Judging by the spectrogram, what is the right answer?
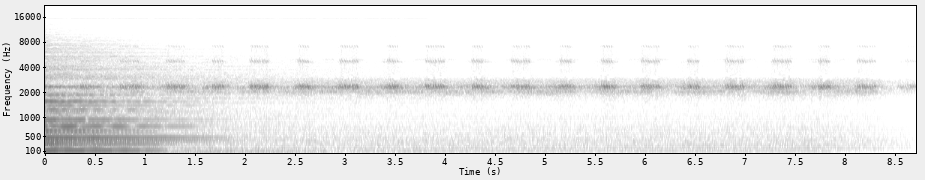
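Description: The final chord of the music dies away over the first second or so, leaving a single cricket chirping in an even rhythm, about two to three chirps a second, until just before the end.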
